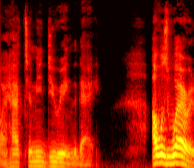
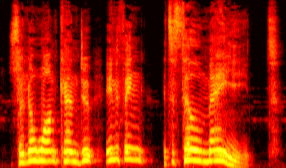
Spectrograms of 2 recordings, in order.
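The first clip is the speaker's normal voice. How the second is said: dismayed cry; 14 semitones higher, 5 dB louder than usual. A narrator's reading. Fritz cries out at the hopeless stalemate. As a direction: wail at the deadlock. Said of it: "cried Fritz".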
